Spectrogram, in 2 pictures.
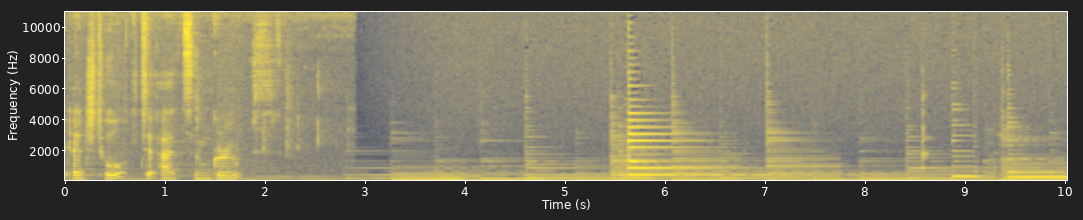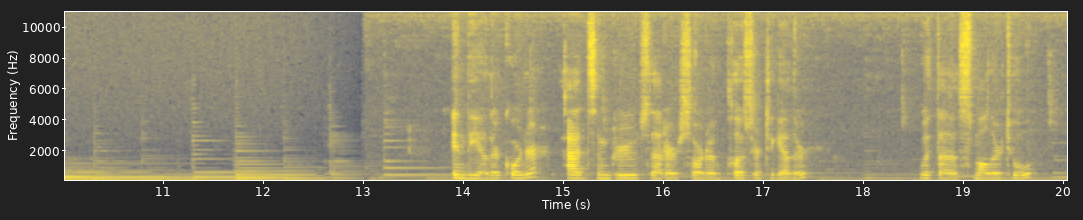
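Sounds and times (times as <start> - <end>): woman speaking: 0.0 - 2.2, 13.9 - 17.5, 18.6 - 19.8
acoustic guitar tune: 0.0 - 20.0.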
